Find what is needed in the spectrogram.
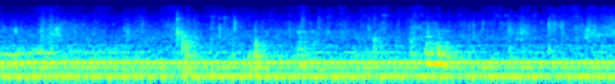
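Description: Spatula stirring thick cookie dough in a plastic bowl: soft scraping and squishing with a few faint clicks, over a steady low hum.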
